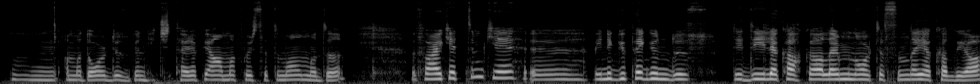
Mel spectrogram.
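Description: Fairly high in pitch with ordinary variation, a woman speaks fairly slowly in a dark, mellow tone, recorded dry and close with no echo. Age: 30s. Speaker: podcaster. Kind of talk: personal monologue.

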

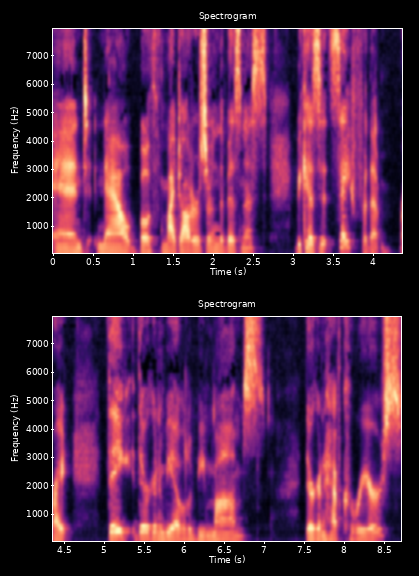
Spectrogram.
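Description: A woman's fairly low voice with an American accent, an ordinary speaking voice at a moderate pace with ordinary pitch variation, on a very clean recording with a silent background. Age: middle-aged. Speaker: insurance agent. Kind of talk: interview conversation.

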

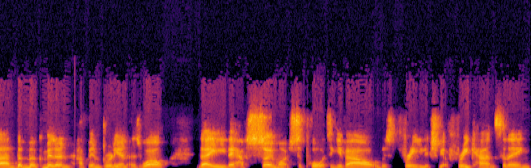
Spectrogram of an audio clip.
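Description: This man has a southern English accent and a fairly low pitch. He talks at a moderate pace with fairly even intonation. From Hertfordshire, England. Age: 20s. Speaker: cancer patient. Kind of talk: interview, personal testimony.

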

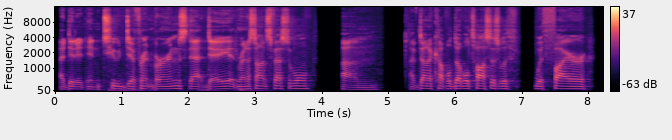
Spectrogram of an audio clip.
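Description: In a very clean recording with a silent background, the speaker uses an American accent, fairly even intonation and a moderate pace. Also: man, fairly low pitch for a man. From US Midwest, Quincy, Illinois. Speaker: flow artist and fire performer. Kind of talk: casual interview chat.

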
